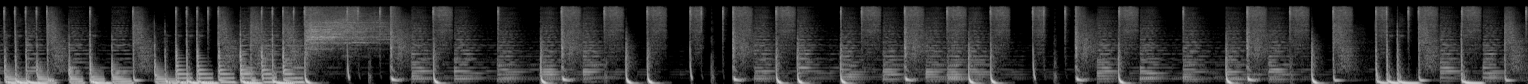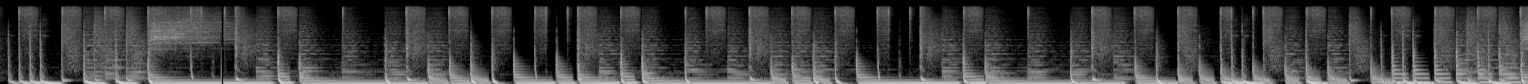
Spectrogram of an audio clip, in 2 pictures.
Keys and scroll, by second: 0.5 ctrl+0, 18.6 ctrl+t, 25.7 ctrl+t.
